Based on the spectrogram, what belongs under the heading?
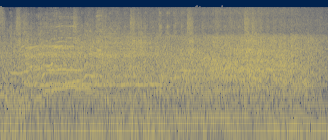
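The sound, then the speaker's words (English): A taxi cab's engine roars loudly and continuously, revving hard as it accelerates and takes a left turn, with dense road noise and a rising, sweeping pitch, and no talking. “Never you mind, take a left here, cabby. No entry, mate. Commit a traffic offence or get blown up.”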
